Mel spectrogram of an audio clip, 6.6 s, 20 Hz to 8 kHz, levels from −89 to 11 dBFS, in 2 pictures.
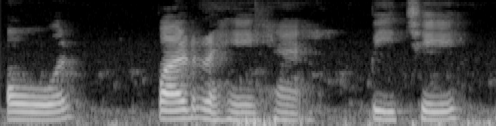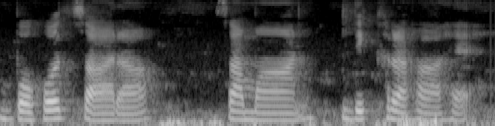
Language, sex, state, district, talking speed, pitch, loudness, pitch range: Hindi, female, Punjab, Pathankot, 100 wpm, 195 Hz, -18 LUFS, 185-205 Hz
